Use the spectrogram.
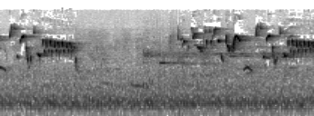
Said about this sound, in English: Flute-like voices of rufous-browed wrens echo through the forest.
